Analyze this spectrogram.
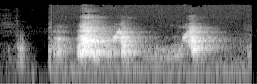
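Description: A dog barks several times: a soft yip, then a quick cluster of loud barks, a brief pause, and one more bark, with no voices.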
